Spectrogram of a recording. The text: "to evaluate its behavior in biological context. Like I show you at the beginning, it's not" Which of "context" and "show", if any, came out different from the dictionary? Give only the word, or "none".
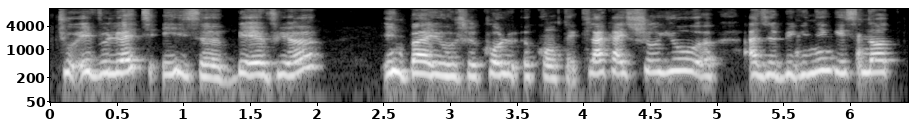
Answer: context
